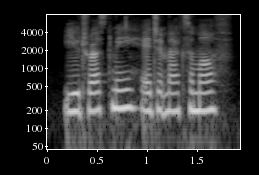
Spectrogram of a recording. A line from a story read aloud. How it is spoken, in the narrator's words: he said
